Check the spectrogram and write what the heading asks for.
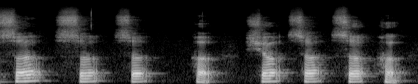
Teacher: हवा घर्षण के कारण ऊष्म होकर मुख विवर से बाहर निकलती · स ह का उच्चारण करते समय कंठ छिद्र संकीर्ण हो जाता है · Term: उष्म व्यंजन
